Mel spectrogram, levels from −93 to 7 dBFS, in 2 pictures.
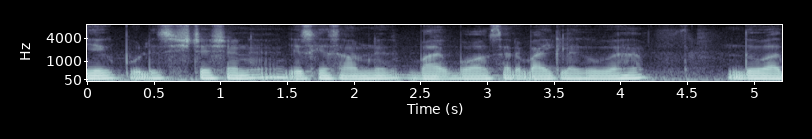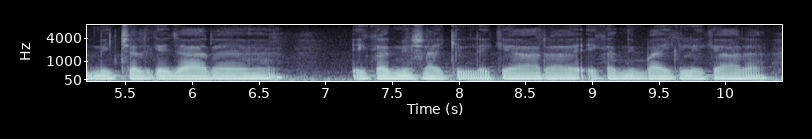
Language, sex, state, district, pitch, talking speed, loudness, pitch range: Hindi, male, Bihar, Gopalganj, 100 Hz, 200 wpm, -14 LUFS, 100-105 Hz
